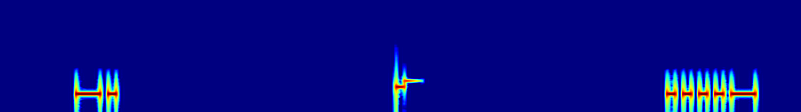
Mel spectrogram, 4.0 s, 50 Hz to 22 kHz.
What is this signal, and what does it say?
Morse code, heard as a keyed tone, about 30 wpm, 700 Hz. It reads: N 4
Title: All Cut Numbers - 1-Digit 30wpm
